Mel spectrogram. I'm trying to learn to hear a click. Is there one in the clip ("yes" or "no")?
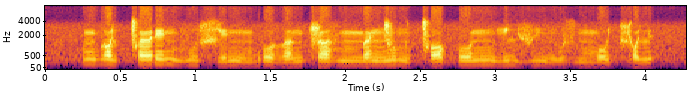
yes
